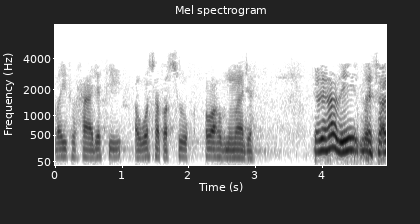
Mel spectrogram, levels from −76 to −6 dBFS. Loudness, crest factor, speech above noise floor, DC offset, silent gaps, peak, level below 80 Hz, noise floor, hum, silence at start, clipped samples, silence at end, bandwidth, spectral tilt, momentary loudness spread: -22 LUFS; 16 dB; 33 dB; under 0.1%; none; -6 dBFS; -58 dBFS; -55 dBFS; none; 0 s; under 0.1%; 0 s; 4.7 kHz; -12 dB/octave; 16 LU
